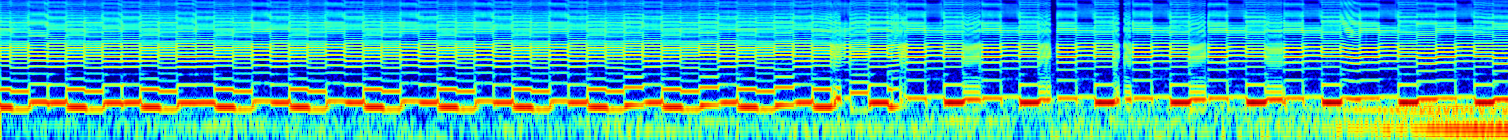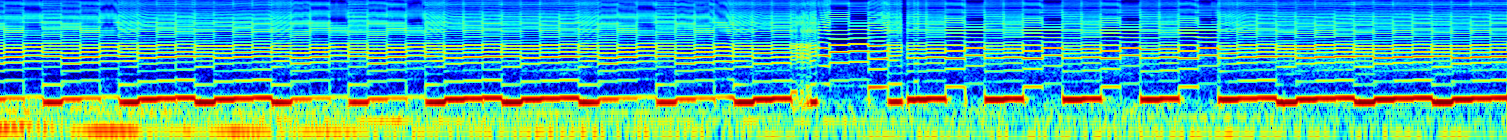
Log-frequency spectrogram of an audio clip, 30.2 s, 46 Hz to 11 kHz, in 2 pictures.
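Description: Homemade cigar box synth built around 555 and 556 timer chips and a 4017 counter, its four-step sequencer looping a buzzy pattern of four pitched notes through its small built-in speaker. The pattern shifts as the tone knobs are turned, changing about nine seconds in and again around twenty-three seconds.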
